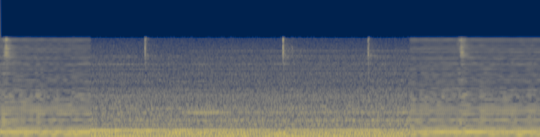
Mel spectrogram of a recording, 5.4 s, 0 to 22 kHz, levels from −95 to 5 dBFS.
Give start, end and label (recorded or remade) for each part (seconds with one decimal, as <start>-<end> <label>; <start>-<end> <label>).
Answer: 0.0-0.9 remade; 0.9-4.1 recorded; 4.1-5.4 remade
